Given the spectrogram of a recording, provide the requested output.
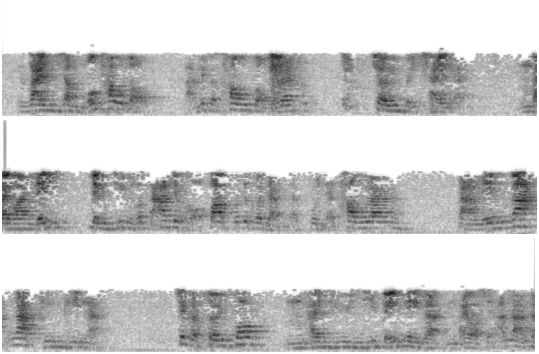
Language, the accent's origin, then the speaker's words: Cantonese; China; 嗱，反觀我哋自己中國人，有幾多個頭咁高？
